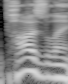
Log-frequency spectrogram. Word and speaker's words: pozzolan: The pozzolan, is that how you say it?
